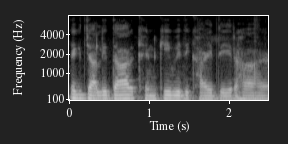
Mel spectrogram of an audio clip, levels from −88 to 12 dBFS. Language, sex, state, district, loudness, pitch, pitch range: Hindi, male, Jharkhand, Ranchi, -18 LUFS, 115 Hz, 110-120 Hz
